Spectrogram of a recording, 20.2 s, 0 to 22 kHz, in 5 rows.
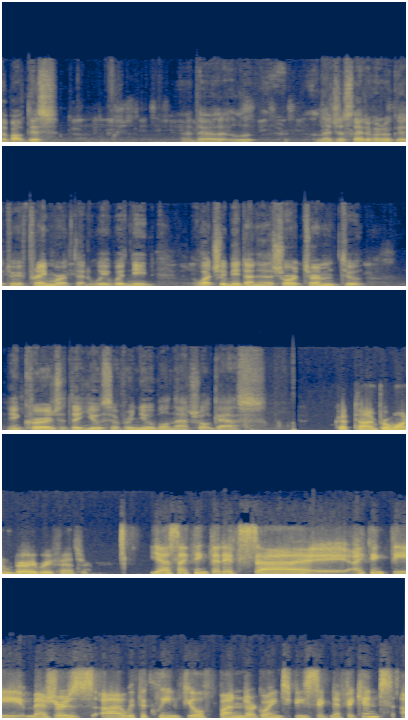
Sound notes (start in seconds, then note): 2.6 speaking French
